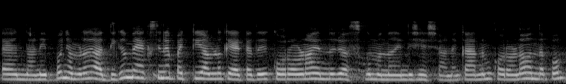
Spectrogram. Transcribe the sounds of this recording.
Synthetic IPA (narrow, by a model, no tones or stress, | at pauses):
end̪aːɳɨipːoːnɐmːɐɭɐd̪ʱiɣɐmʋjaːksinɐpɐtːinɐmːɐɭke̞ːʈːɐðɨko̞ro̞ːɳɐe̞nːoɾuɐsu̥ŋumʋɐnːɐðindeɕe̞ːʂɐmaːɳɨkaːɾɐɳɐmko̞ɾo̞ːɳɐʋɐnːɐpːoːm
